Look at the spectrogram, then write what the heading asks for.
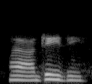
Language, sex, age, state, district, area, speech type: Sindhi, female, 30-45, Maharashtra, Mumbai Suburban, urban, conversation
